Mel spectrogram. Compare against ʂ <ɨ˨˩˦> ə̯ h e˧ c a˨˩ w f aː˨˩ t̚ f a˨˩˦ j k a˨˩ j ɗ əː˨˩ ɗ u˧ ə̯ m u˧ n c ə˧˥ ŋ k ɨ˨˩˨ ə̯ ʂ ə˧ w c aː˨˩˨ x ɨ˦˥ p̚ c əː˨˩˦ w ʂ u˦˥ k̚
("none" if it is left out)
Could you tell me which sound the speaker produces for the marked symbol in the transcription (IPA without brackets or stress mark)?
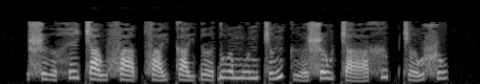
ɨ˨˩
